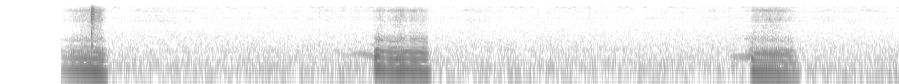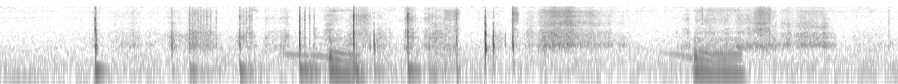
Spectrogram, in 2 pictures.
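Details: Sleeping cat snoring: soft, short nasal snores at irregular intervals, with rustling and clicking noises in the second half.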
